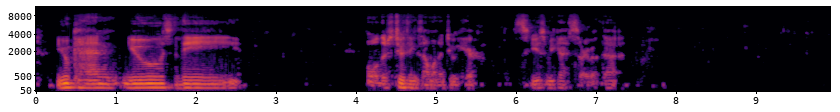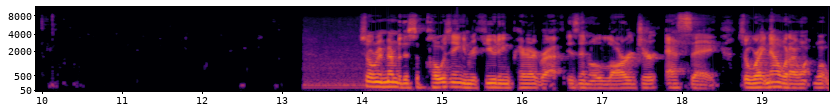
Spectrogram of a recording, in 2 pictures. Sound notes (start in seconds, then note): 8.0 silence; 10.0 silence; 13.3 humming sound; 13.3 silence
